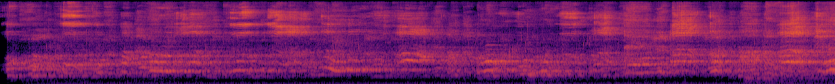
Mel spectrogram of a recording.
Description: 低音喘ぎ 川のせせらぎ

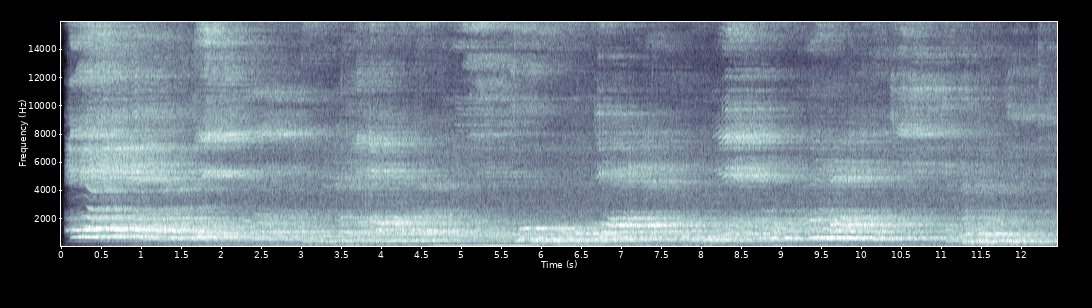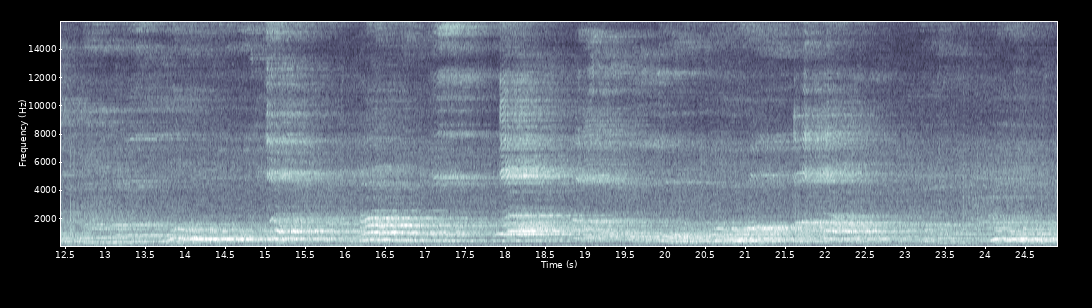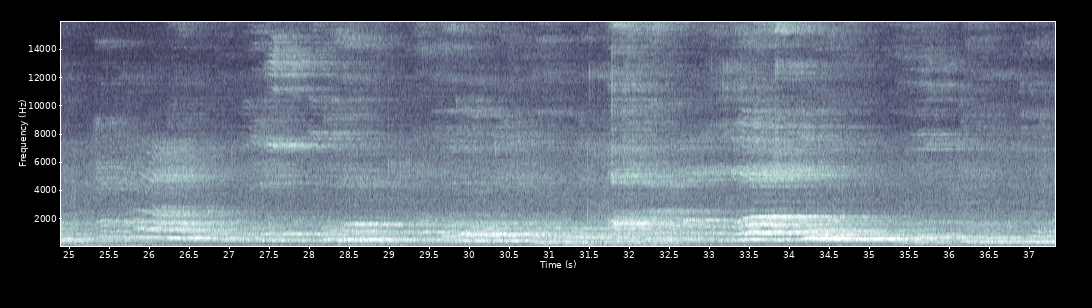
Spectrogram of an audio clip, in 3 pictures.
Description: ゴースト シャブ喘ぎ 雨

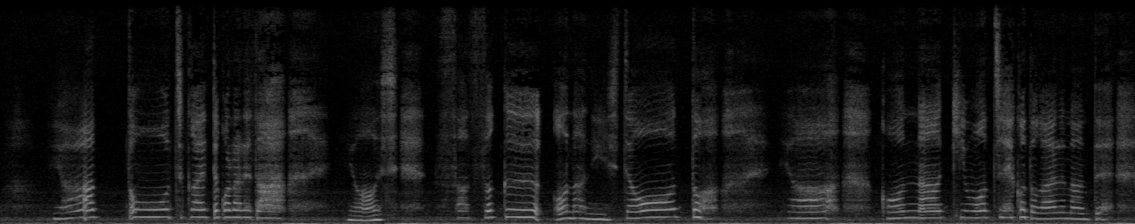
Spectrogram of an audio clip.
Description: オホ声連続絶頂, オナニー; 覚えたてのオナニーが気持ちよすぎて毎日変態おまんこをイジっています

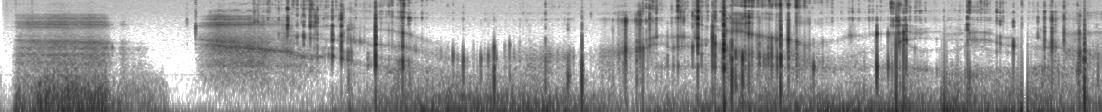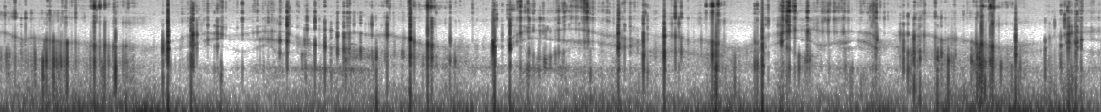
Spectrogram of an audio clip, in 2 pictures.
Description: ゆっくり耳奥舐め

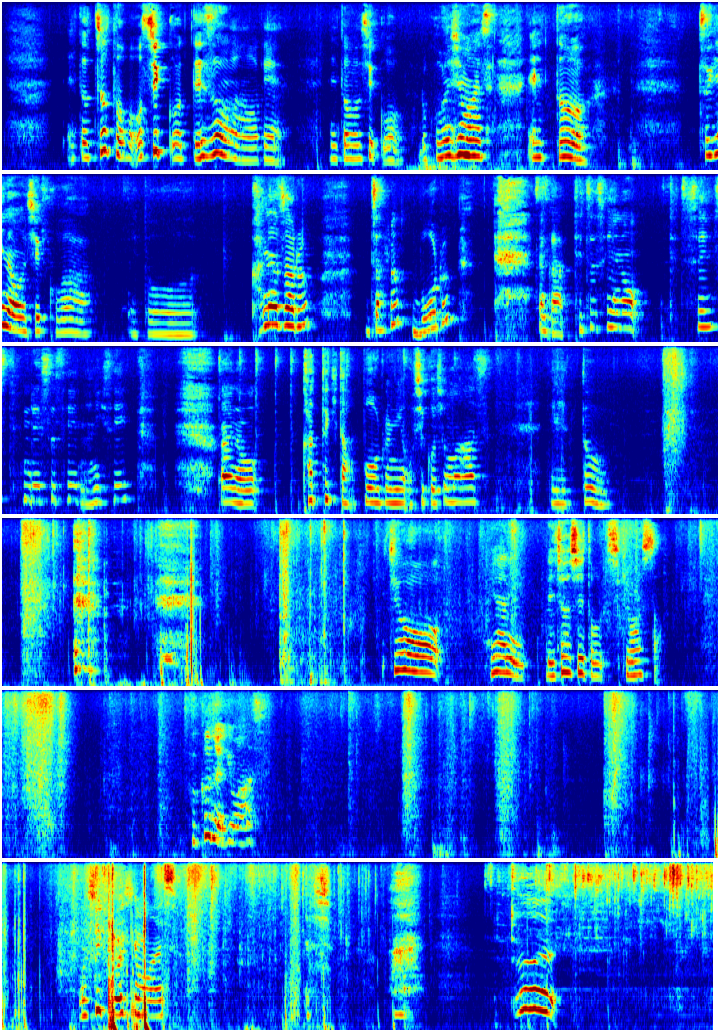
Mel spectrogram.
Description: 金属ボウルにおしっこ

